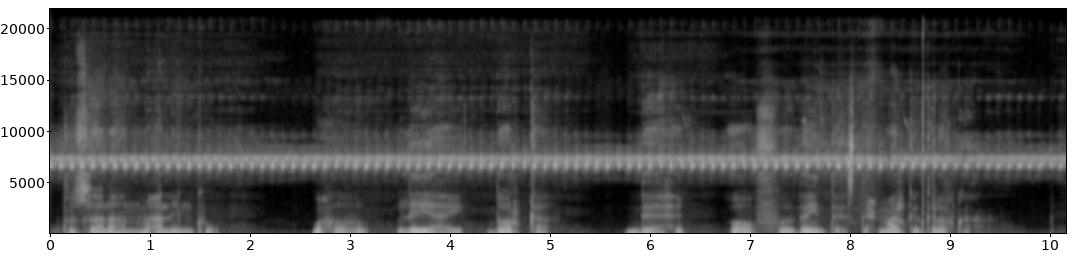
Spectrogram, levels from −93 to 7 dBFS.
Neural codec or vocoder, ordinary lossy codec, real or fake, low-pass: none; none; real; none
